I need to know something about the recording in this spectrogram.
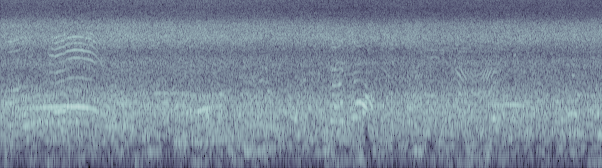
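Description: Many tall jets of a large lakeside fountain spraying and falling back into the water, a steady rushing splash. High-pitched voices of people nearby are heard over it, most clearly about a second in.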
